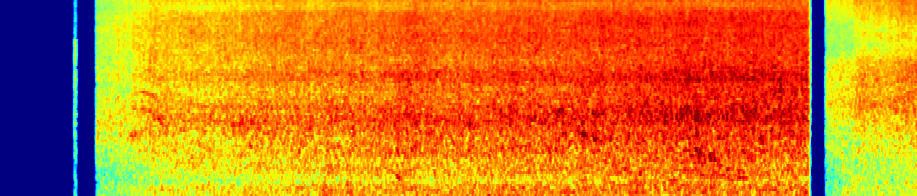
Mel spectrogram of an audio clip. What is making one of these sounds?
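Water splashes as a small child wades through a pool.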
